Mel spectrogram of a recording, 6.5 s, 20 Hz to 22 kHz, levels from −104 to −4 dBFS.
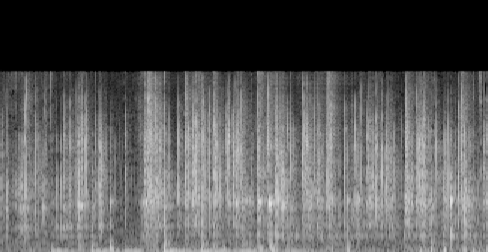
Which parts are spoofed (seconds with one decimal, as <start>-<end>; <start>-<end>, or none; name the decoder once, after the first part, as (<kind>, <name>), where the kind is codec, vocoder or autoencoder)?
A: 1.8-2.5 (codec, DAC); 3.6-4.8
